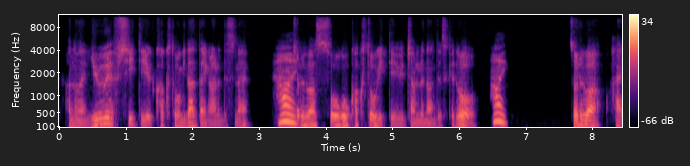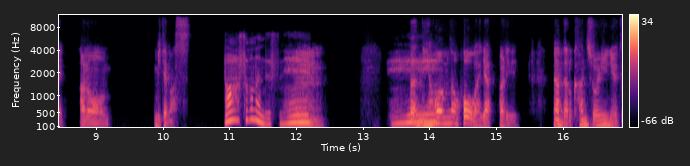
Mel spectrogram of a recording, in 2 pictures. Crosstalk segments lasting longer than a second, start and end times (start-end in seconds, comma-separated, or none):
none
